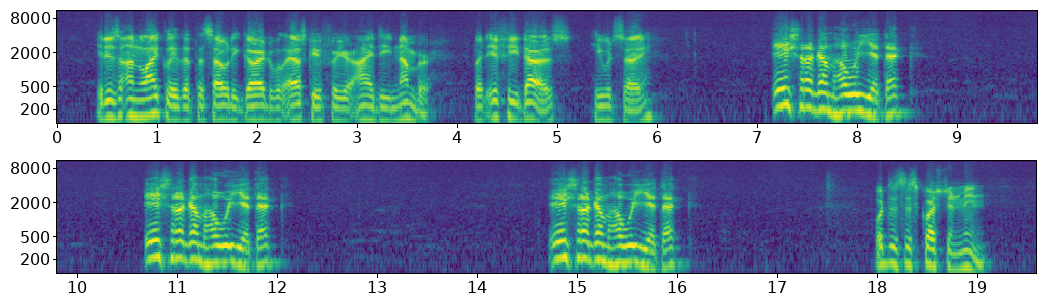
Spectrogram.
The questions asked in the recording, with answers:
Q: What does this question mean?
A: It means, what is your ID number?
